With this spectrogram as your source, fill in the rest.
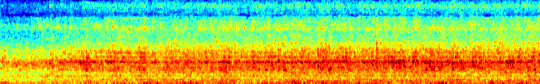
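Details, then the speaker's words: Barn plumbing system, water turned on after four months with the valve only cracked open: a steady, hissy rush of water through the pipework with no knocks or bangs. The pipes are still filling, and the noise stops once full. "so that's it just filling up so once that noise stops we know all the pipe work is full and then we can open that up to get the pressure behind it"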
